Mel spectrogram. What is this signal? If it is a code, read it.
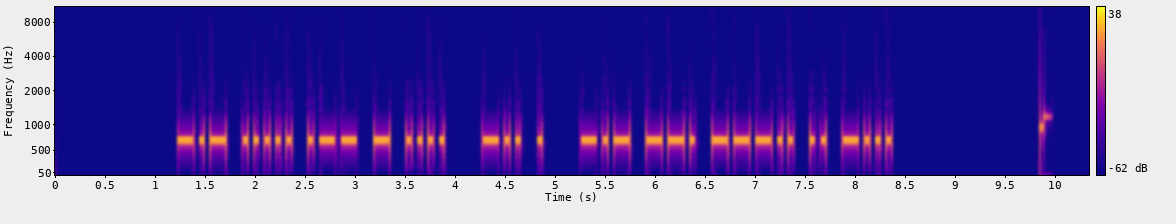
Morse code, heard as a keyed tone, about 22 wpm, 700 Hz. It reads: K5WTH DE KG8IB
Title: USA Callsign DE Callsign - 5 Characters - 22wpm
